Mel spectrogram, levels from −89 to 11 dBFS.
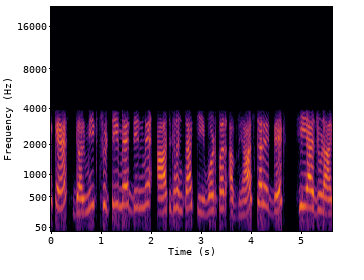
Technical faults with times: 0.00-5.62 G.729 codec

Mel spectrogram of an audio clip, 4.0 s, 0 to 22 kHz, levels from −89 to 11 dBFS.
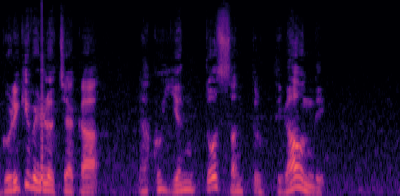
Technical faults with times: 0.00-4.00 noise suppressor artifacts
0.41-0.43 repeated buffer
1.39-1.74 speech cut by the noise suppressor

